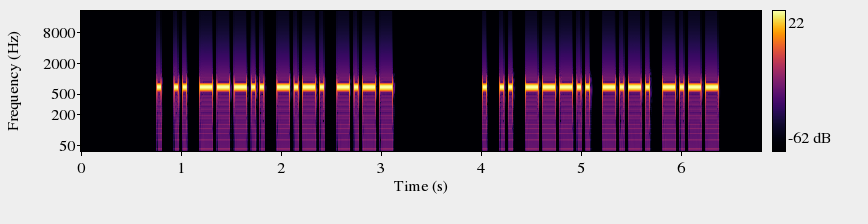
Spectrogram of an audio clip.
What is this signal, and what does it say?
Morse code, heard as a keyed tone, about 28 wpm, 700 Hz. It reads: EI8CY EI8CY
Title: DXCC-100 Call Signs - 5 Characters - Repeated 3x - 28wpm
